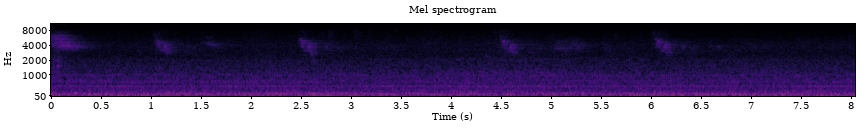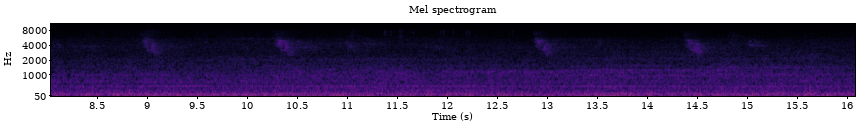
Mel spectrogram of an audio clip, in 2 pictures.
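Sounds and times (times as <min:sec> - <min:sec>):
small bird chirping: 0:00.0 - 0:00.4
steady low hum: 0:00.0 - 0:16.0.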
